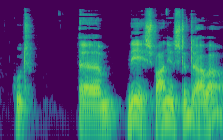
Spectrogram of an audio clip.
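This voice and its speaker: This clip features a man. His pace is very slow. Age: 40s. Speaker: podcast co-host. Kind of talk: casual chat. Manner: halting.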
